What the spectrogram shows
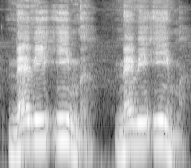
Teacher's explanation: Again, Hirik Yod Mem. And notice the shwa instead of the kamatz, because the stress is on the last syllable, therefore it changes.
